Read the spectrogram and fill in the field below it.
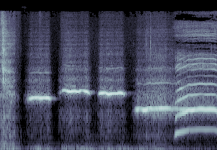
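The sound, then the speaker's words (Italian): Someone whistles a brief four-note melody, each note held steady and clear, the last one longest and sliding slightly upward. Fairly loud, with no talking. “Allora facciamo così, io invece che non so fischiare lo dirò così.”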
